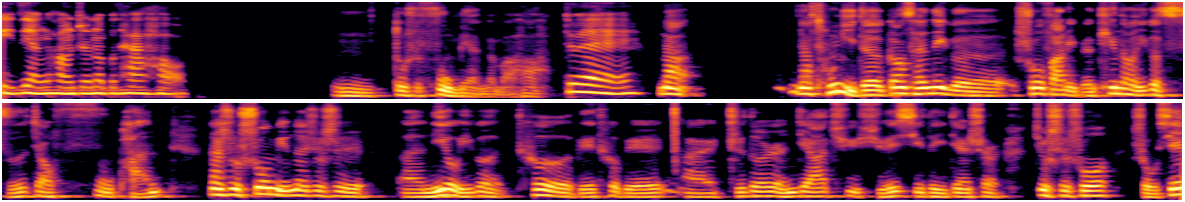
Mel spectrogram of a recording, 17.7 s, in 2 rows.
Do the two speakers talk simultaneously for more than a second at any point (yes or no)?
no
